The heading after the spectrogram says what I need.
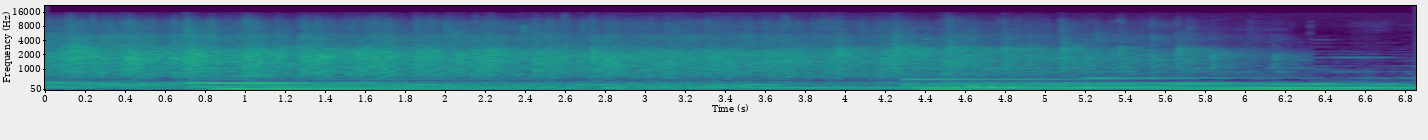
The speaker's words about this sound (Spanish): Dele ese aplauso a Él. Aleluya.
